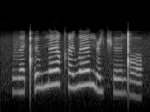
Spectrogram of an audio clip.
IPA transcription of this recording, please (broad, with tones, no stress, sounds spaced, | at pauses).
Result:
v ɜ˨ ǃʼ ɵ˧ w ŋ ɜː˦ qʰ i˧ w ɜː˦ ŋ ə˞˨ j t͡ʃʰ ɵː˨ ŋ͡ǃ ɔ˨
